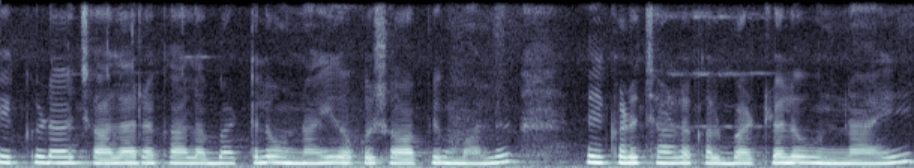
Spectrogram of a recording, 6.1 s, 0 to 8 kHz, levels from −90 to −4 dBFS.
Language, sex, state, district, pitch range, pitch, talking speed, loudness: Telugu, female, Andhra Pradesh, Visakhapatnam, 255-275 Hz, 270 Hz, 130 wpm, -14 LUFS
